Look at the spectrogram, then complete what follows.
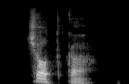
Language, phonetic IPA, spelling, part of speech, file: Polish, [ˈt͡ɕɔtka], ciotka, noun, Pl-ciotka.ogg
